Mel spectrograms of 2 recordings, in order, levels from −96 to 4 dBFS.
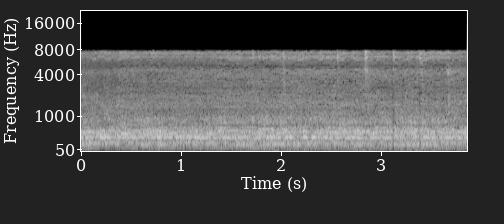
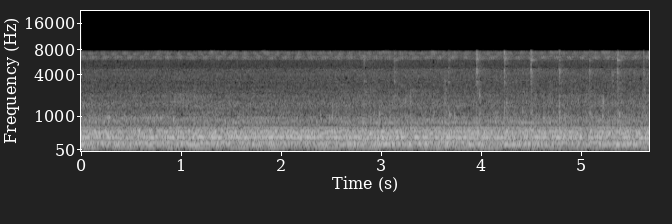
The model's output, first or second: first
